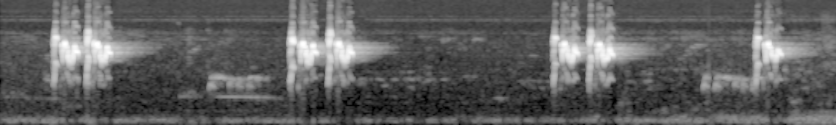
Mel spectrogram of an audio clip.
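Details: Sooty-headed bulbul song meant to prompt other bulbuls to sing or to draw wild ones closer in forest: four quick chortled phrases of two or three liquid notes, spaced about two and a half seconds apart, with soft thin notes between.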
